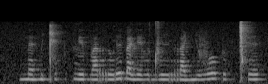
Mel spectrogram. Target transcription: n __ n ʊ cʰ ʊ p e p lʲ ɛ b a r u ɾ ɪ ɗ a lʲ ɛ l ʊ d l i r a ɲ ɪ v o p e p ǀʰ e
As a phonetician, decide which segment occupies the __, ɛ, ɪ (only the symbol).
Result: ɛ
